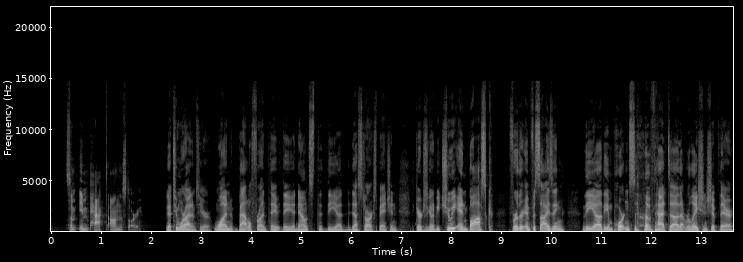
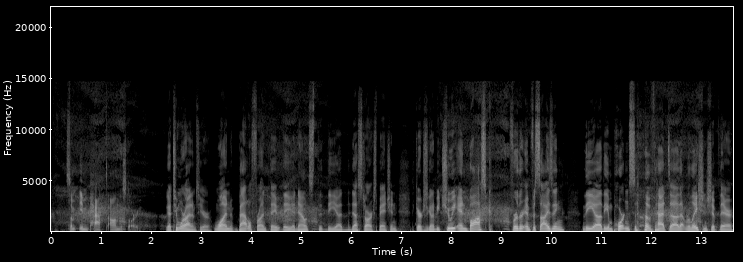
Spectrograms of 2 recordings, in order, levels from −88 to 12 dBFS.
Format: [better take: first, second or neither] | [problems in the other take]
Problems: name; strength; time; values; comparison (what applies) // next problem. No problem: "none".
first | hiss; noticeable; throughout; 20 dB below the speech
